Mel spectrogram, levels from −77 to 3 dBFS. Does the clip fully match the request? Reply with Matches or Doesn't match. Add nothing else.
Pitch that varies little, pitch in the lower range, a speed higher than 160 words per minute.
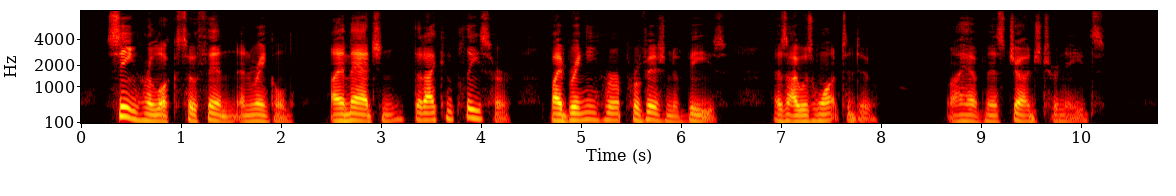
Doesn't match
